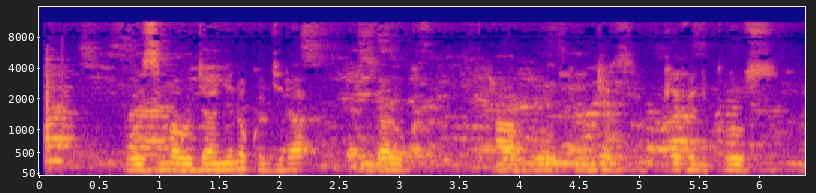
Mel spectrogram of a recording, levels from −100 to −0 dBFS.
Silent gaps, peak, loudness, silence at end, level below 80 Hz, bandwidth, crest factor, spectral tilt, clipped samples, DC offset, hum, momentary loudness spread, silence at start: none; -2 dBFS; -19 LUFS; 0 s; -54 dBFS; 11.5 kHz; 18 dB; -6 dB/octave; under 0.1%; under 0.1%; none; 14 LU; 0.05 s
